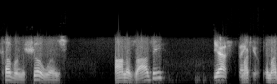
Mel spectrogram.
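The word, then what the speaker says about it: Anasazi: that we could cover in the show was anazazzi yes thank you am i pronouncing that right yes you are yeah okay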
